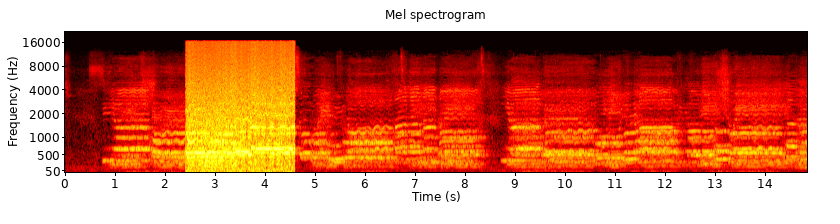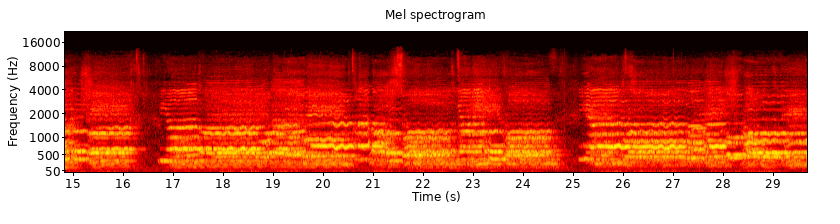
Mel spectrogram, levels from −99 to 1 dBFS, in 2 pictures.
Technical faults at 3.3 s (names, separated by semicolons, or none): signed and unsigned mixed up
